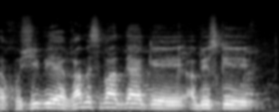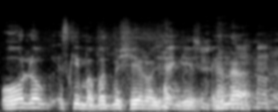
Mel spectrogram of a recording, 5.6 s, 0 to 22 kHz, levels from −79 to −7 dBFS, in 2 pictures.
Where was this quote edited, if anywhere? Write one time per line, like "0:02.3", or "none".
0:02.7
